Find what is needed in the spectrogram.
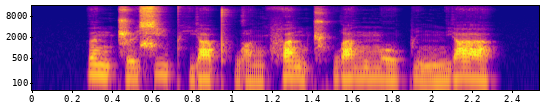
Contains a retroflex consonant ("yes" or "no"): yes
